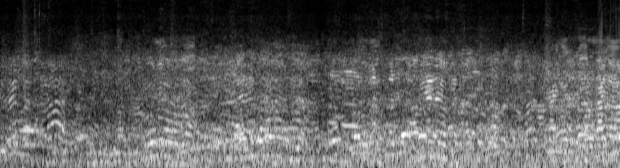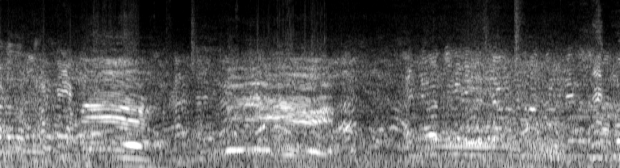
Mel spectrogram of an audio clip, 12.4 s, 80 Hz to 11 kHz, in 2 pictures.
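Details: Sahiwal bull calves at a cattle market in Aftabganj, Mymensingh, Bangladesh, on 27 September 2025: low moos rise amid constant crowd chatter and men haggling over prices, with a brief burst of music at the start.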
